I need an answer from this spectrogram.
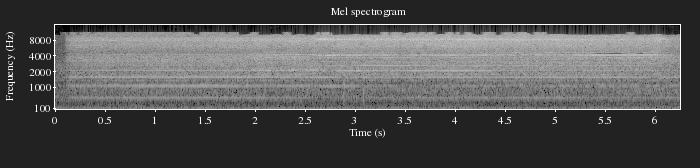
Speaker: because it the chill is going to make a really loud groaning kind of squealing noise and that noise will be coming from the the compressor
